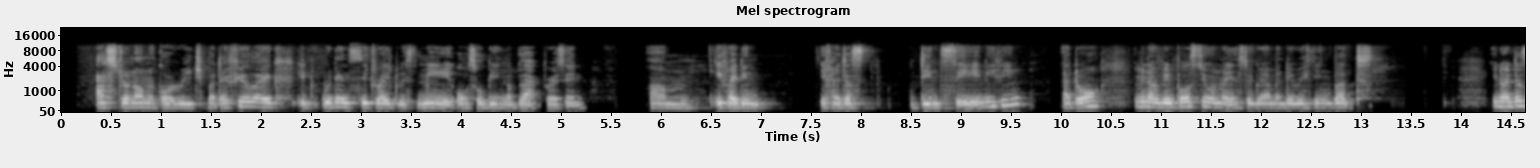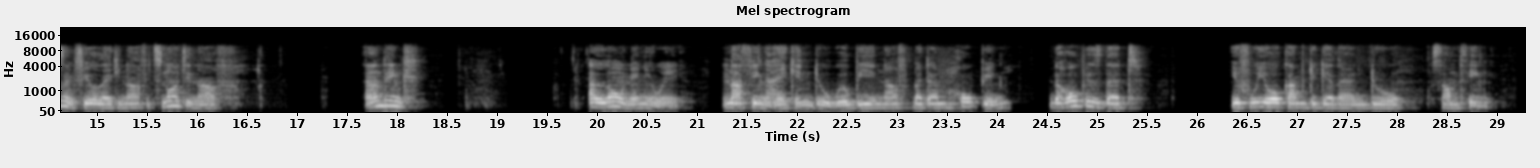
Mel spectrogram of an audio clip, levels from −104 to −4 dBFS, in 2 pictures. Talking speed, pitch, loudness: 160 wpm, 180 Hz, -32 LUFS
